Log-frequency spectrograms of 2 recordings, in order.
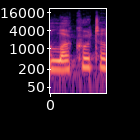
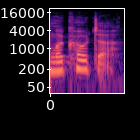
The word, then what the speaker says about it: Lakota: are committed to preserving Lakota normal rule is that the emphasis is on the second syllable Jeannine Antoine teaches the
